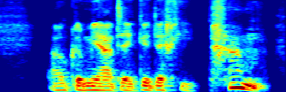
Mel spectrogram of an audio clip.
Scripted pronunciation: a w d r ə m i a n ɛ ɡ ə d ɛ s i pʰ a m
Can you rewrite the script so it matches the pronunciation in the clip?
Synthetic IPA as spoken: a w ɡ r ə m j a d ɛ ɡ ə d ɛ χ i pʰ a m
